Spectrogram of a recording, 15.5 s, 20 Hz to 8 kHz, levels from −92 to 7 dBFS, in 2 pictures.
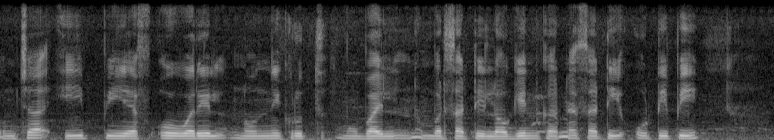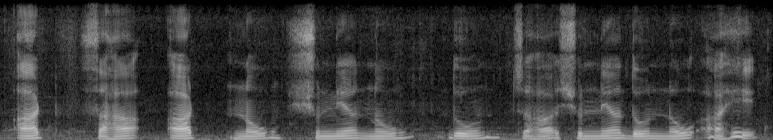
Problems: none marked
